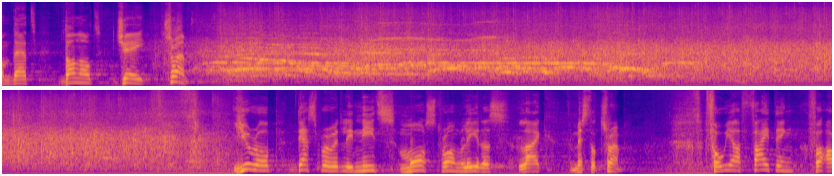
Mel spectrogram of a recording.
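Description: A middle-aged man speaks firmly into a microphone in a large hall.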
